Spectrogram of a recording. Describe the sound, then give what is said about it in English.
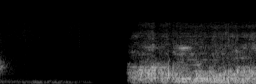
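A medical helicopter engine sputters after a mechanical problem, moments before the helicopter crash-lands next to a church in a residential area near Philadelphia, caught on surveillance video: a low, uneven rumbling cuts out into a brief silence, then a loud, harsh roaring noise bursts in and holds steady to the end. “In this surveillance video, you can hear the medical helicopter engine sputtering moments before it crashes next to a church in a residential area near Philadelphia.”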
